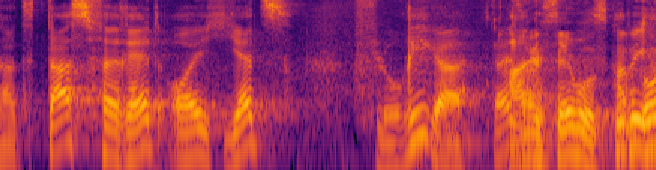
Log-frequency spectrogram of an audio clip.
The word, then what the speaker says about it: Flo Rieger: Habe ich dich richtig vorgestellt? Ja, der Name war richtig ausgesprochen, ist korrekt.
